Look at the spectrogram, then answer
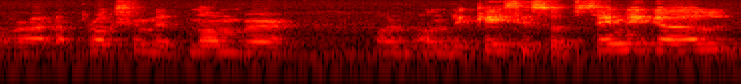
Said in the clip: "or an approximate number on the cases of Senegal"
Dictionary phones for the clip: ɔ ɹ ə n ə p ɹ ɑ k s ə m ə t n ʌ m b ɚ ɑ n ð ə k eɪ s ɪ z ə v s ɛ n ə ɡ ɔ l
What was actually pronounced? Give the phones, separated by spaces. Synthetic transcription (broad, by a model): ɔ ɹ ə n ə p ɹ ɑ k s ə m ə t n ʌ m b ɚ ɑ n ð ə k eɪ s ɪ s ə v s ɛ n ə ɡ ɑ l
